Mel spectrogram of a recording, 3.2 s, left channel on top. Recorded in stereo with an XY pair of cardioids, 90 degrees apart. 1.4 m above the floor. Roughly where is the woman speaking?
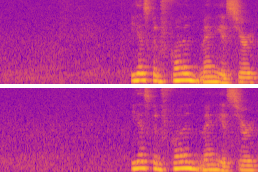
Ahead left.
